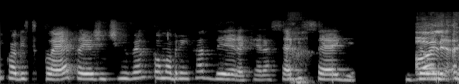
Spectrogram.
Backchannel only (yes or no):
yes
